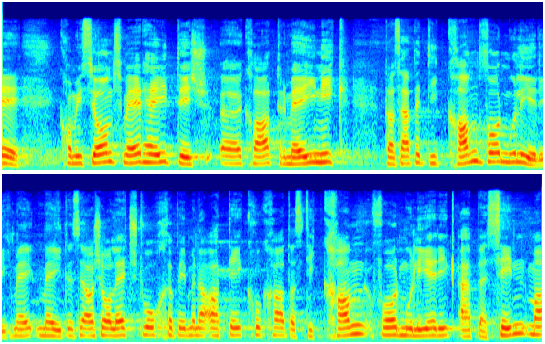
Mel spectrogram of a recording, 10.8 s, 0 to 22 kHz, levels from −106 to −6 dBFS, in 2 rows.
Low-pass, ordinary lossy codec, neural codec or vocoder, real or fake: 14.4 kHz; none; none; real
